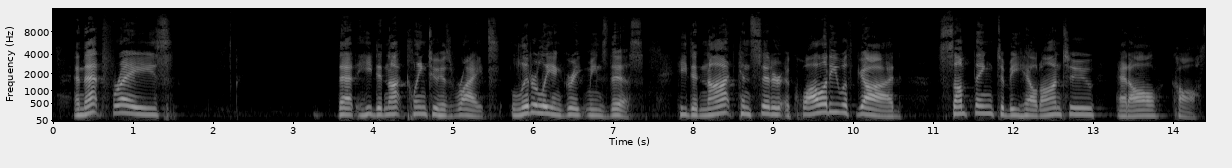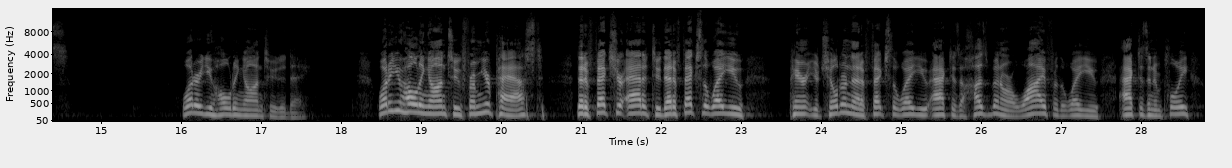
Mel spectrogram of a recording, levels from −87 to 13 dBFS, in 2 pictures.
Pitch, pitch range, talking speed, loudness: 170 Hz, 155-190 Hz, 165 wpm, -34 LUFS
